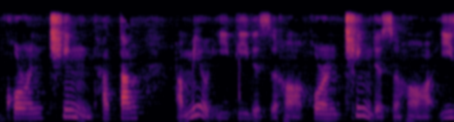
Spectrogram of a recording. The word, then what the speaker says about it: quarantine: T那 nucleus 母合音在 I 那注意这个它这个很特别这个是这个 tin 的这个 e 是不发音 quarantine 它当没有 ed 的时候 quarantine 的时候e 是不发音 I 要念什么弱母音弱长母音它念长母音，但是破音在什么破音在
